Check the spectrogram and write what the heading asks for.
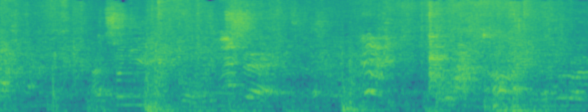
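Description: Shouting voices in a large hall, with dull thuds on the wrestling ring canvas about a second in, in the middle and near the end.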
